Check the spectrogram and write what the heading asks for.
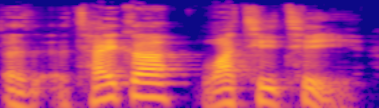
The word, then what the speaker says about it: Taika Waititi: It's pronounced Taika Waititi, who is a New Zealand director who has done Marvel movies, which means two things.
